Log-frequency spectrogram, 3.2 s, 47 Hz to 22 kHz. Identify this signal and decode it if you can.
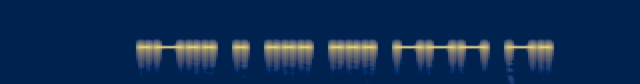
Morse code, heard as a keyed tone, about 30 wpm, 700 Hz. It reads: LESSON
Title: Sentences from Top 1200 Words - New Word Drill - 30wpm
